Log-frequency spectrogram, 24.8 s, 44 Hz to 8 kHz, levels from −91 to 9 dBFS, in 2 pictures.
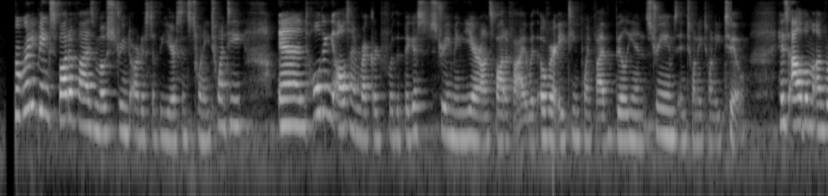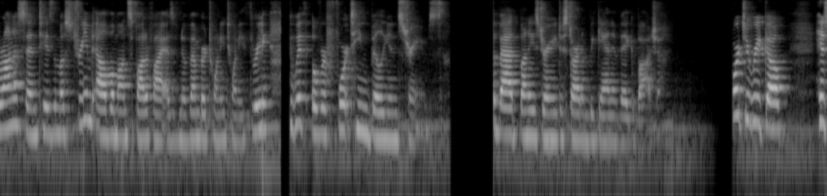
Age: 10-29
